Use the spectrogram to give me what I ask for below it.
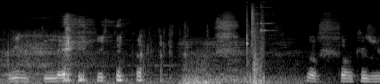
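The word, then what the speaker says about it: Gwynbleidd: It's pronounced Gwynblade.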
